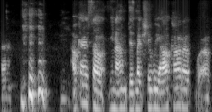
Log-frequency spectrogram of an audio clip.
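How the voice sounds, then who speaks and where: A man's voice: mid-range voice, expressive, a little slow, low-quality recording. A man hosting a live stream, reacting to a video in casual, slangy chat, joking and laughing often.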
